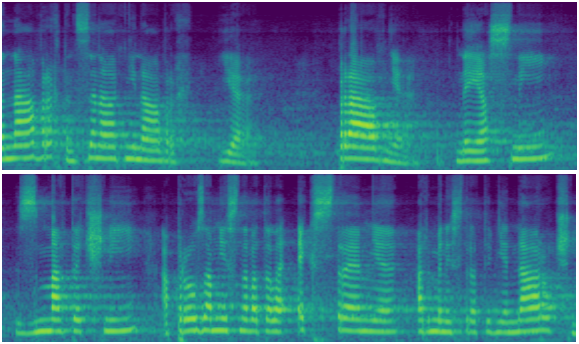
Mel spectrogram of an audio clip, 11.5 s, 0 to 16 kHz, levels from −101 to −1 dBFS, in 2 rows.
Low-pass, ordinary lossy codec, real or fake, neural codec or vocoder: 14.4 kHz; Opus, 32 kbps; real; none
